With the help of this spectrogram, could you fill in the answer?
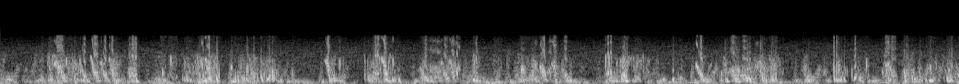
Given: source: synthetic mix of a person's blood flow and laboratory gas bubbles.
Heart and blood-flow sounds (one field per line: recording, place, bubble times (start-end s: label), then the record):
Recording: Doppler ultrasound of blood flow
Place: precordium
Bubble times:
0.40-1.40 s: bubbles
1.59-2.23 s: bubbles
2.28-2.80 s: bubbles
2.91-2.96 s: bubbles
3.23-3.47 s: bubbles
3.61-4.02 s: bubbles
4.17-4.62 s: bubbles
4.71-4.82 s: bubbles
4.92-5.02 s: bubbles
5.18-5.71 s: bubbles
6.02-6.53 s: bubbles
6.70-6.88 s: bubbles
6.92-7.83 s: bubbles
8.05-8.14 s: bubbles
8.21-8.71 s: bubbles
8.80-8.97 s: bubbles
9.01-9.60 s: bubbles
From the record:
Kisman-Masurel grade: 343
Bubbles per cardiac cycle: rolling drumbeat, 9 or more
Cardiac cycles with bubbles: 100%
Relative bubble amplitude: loud (0.450 to 0.775)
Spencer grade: 3 (all of the cardiac periods contain showers or single bubble signals, but not dominating or overriding the cardiac motion signals)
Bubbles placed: anywhere in the cardiac cycle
